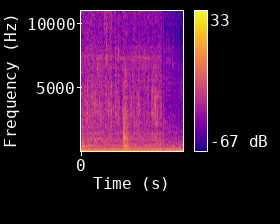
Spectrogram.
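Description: Beef chili being stirred in a wok, a close steady frying sizzle with one sharp scrape of the utensil near the middle, no talk.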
